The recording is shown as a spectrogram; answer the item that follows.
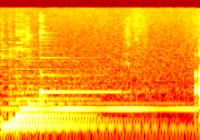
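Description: Acoustic guitar with one C major chord, fingered in the G shape up the neck, strummed once and left to ring, fading slowly.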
